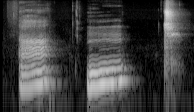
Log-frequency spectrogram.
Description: Sprachsignale für a / m / tsch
